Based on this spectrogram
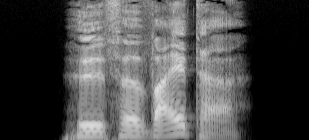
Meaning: first/third-person singular subjunctive II of weiterhelfen
- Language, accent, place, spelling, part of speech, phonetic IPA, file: German, Germany, Berlin, hülfe weiter, verb, [ˌhʏlfə ˈvaɪ̯tɐ], De-hülfe weiter.ogg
